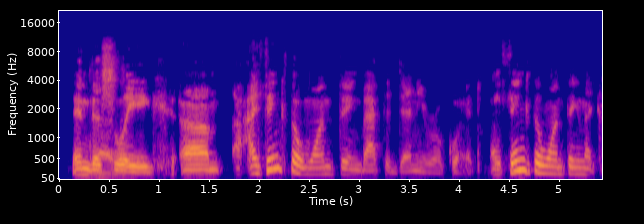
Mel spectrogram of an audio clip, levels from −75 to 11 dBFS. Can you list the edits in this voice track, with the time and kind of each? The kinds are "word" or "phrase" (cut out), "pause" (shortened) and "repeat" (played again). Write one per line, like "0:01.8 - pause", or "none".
0:03.0 - word
0:04.2 - pause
